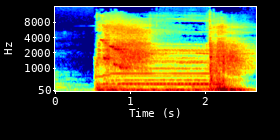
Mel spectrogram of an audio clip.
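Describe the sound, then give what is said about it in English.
An inner door in a corridor, leading into a dental surgery, slides open with a sustained mechanical hum and rumble that rises sharply at the start, then ends in a solid thunk as it stops. No voices. “An inner door in the corridor slid open.”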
